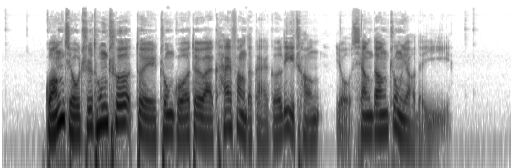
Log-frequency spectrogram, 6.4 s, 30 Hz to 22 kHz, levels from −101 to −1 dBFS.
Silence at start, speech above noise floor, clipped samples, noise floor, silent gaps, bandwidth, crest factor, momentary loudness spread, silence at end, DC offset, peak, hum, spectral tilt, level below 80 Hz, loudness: 0.6 s; 51 dB; under 0.1%; -67 dBFS; none; 13 kHz; 16 dB; 16 LU; 0.9 s; under 0.1%; -2 dBFS; none; -8 dB/octave; -36 dBFS; -17 LUFS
